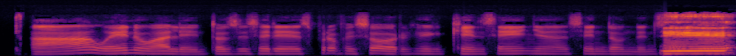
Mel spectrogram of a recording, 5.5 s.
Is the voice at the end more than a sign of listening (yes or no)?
yes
